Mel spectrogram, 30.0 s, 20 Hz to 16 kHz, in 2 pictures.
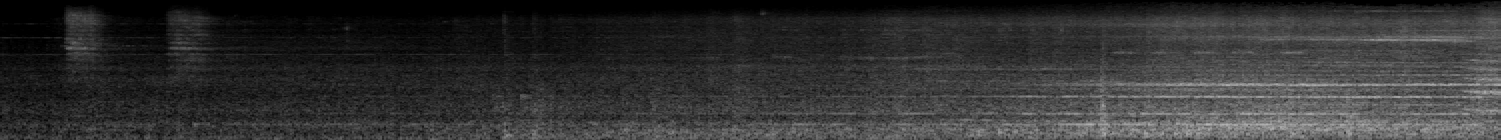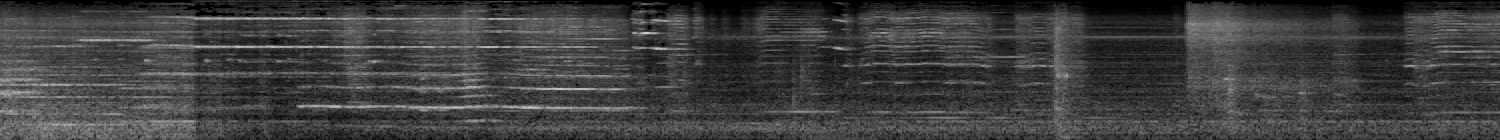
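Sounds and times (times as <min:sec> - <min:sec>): high-pitched wheel and brake squeal: 0:10.2 - 0:30.0
sharp clunk of train stopping: 0:24.8 - 0:26.0, 0:26.8 - 0:28.6.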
